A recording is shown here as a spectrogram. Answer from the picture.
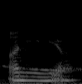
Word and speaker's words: anaemia: Okay, so this ANAEMIA, this is pronounced as anemia.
